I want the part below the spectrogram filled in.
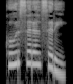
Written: ಕೂರ್ಸರಲ್ಸರಿ

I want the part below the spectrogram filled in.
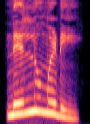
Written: ನಾಲ್ಮಡಿ

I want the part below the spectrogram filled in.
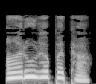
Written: ಆರೂಢಪಥ

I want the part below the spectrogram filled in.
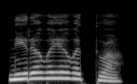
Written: ನಿರವಯವತ್ವ

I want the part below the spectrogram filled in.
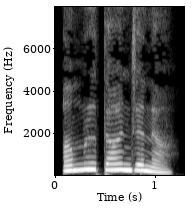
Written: ಅಮೃತಾಂಜನ

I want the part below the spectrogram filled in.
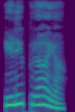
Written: ಇಳಿಪ್ರಾಯ

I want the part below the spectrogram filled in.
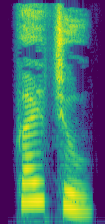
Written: ಕೊಳಚೆ

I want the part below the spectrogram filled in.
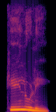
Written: ಕಲ್ಲಾಳ

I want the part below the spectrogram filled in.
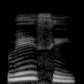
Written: ವೇಸಿ

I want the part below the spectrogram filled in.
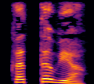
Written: ಕತ್ತವ್ಯ

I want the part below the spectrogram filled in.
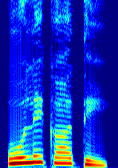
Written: ಓಲೆಗಾತಿ

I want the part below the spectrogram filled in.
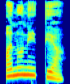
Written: ಅನುನಿತ್ಯ

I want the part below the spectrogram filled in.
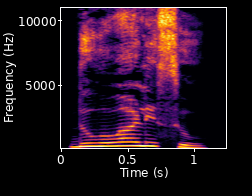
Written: ದುವ್ವಾಳಿಸು

